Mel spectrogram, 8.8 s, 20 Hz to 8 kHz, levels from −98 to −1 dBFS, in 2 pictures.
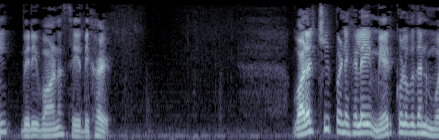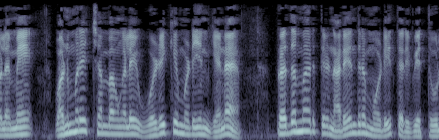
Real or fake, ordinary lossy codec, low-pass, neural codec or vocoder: real; none; 7.2 kHz; none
